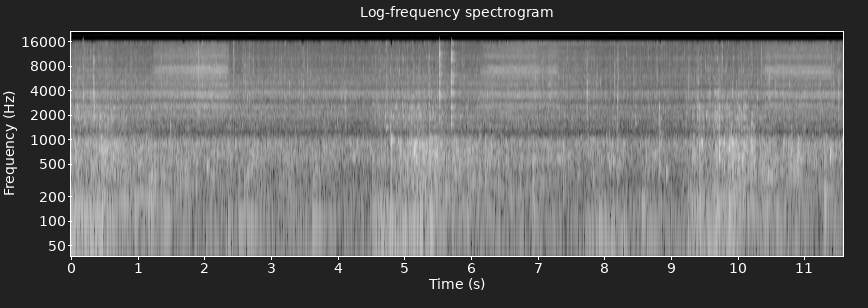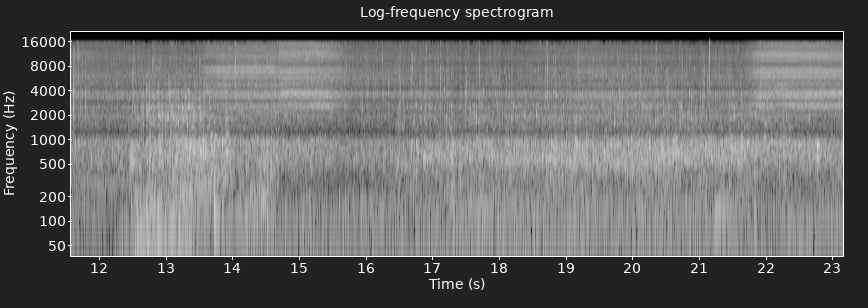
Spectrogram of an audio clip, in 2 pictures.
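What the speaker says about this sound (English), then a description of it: "I'll keep quiet for a while so that you guys can enjoy the sound underwater" Underwater ambience on a reef dive at El Nido, Palawan: a continuous muffled rush and hiss of water with periodic louder swells of regulator breathing and bubbles, no talk.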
